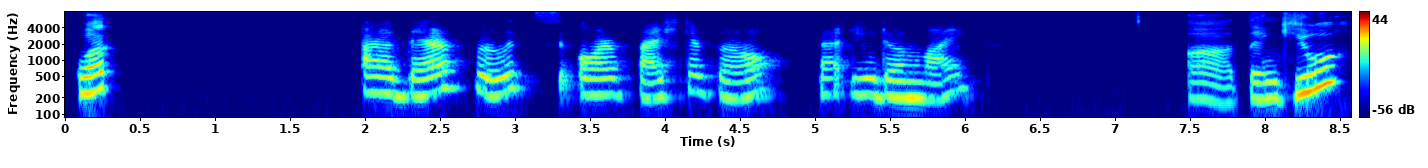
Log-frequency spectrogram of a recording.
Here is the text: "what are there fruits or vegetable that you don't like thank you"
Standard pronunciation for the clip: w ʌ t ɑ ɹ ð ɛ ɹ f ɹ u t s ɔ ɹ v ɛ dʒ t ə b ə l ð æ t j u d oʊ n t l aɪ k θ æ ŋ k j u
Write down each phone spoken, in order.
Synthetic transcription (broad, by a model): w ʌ t ɑ ɹ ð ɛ ɹ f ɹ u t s ɔ ɹ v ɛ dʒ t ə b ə l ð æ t j u d oʊ n t l aɪ k t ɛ ŋ k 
